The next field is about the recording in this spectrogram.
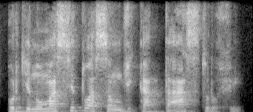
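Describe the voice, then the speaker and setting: A man hosting an interview in a relaxed, chatty way, often tagging his sentences with "né". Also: fairly high pitch, moderate pace, husky. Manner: relaxed, chatty, with many filler "né"s. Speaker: interviewer and host. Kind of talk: casual interview conversation.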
